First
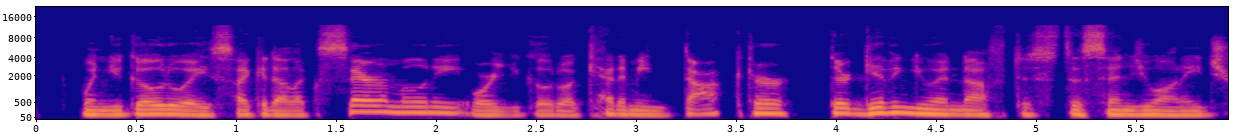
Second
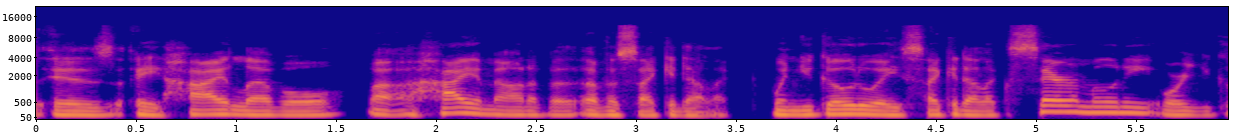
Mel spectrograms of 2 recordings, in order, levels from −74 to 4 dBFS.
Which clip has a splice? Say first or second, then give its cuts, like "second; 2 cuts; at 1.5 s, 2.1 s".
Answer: first; 1 cut; at 3.8 s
